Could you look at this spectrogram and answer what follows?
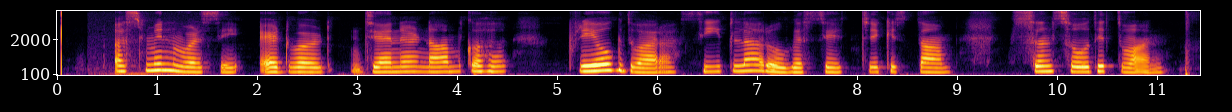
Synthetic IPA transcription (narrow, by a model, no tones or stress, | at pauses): ɐsmɪnʋəɾse | eːɖʋəɾɖd͡ʒɛːnəɾnaːmkəɦ | pɾɐjoːɡd̪ʋaːɾasiːt̪laɾoːɡəset͡ʃekɪst̪aːm | sə̃nsoːd̪ʱɪt̪ʋa̰ːn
